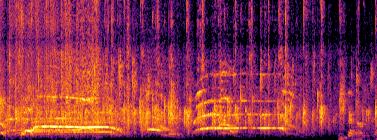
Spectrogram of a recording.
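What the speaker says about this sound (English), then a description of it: "Keep that round of applause for Sid" Applause and cheering rise from the audience at a poetry slam in Berkeley, a lively mix of clapping and whoops with voices calling out over it, fading somewhat toward the end.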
